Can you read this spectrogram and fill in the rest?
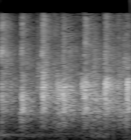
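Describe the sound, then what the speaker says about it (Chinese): An audience claps quickly and evenly for a brief moment, a few close, crisp claps in a steady rhythm. "掌声一下"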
